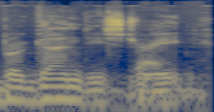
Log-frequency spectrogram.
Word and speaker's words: Burgundy Street: for example in the French Quarter you have burgundy Street which is pronounced burgundy straight and there's a real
